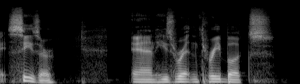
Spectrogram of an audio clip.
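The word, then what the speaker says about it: Cesare: author is Adam Caesar it is spelled c s a r e so it looks like Cesar but it's Caesar and he's written three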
